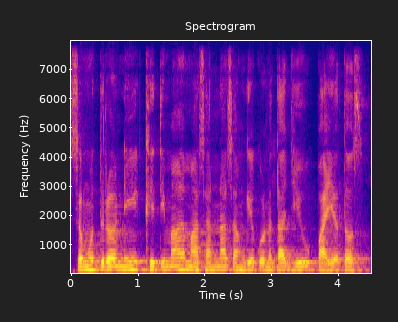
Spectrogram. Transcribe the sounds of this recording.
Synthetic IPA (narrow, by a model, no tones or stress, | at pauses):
səmud̪ɾənikʰet̪imãmasanːasəŋɡekont̪ad͡ʒiʋpajət̪əs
